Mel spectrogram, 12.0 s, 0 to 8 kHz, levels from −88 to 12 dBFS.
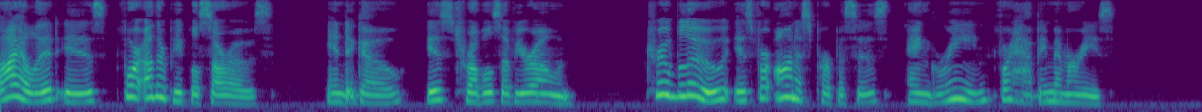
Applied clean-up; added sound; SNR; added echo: none; none; none; none.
